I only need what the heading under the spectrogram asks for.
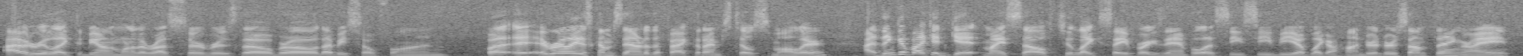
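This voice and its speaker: A man with a fairly low voice and a bright, forceful edge rambles to his stream while he plays. His talk is loose and casual, full of "like" and restarts, with faint ambience behind him. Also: lively intonation, fast talker, few pauses, slight background noise. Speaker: VTuber streamer. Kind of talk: casual stream chat while playing a game.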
